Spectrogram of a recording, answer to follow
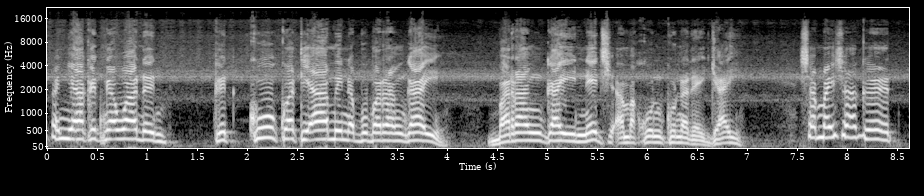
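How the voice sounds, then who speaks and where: Excitable Ilocano village chairman, higher-pitched. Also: slight background noise. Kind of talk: radio comedy drama acting.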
